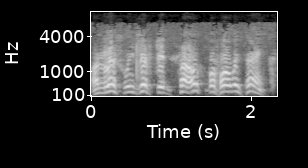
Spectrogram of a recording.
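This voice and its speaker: A sea captain who stands his ground, earnest and formal in his seafaring speech. The voice sits high with a husky edge, in the manner of old-time radio drama. The recording is muffled and vintage. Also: normal speed. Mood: earnest, defensive. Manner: formal nautical speech with "aye". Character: earnest, defensive sea captain with superstitious streak.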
